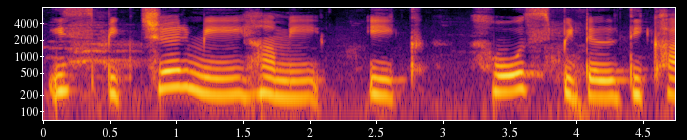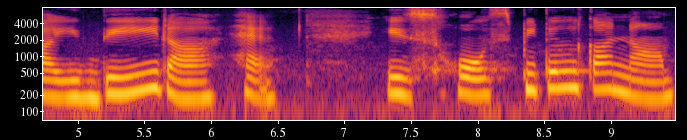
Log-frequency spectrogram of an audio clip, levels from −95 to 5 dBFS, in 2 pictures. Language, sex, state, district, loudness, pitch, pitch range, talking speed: Hindi, female, Punjab, Fazilka, -14 LUFS, 210 Hz, 190-240 Hz, 90 wpm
